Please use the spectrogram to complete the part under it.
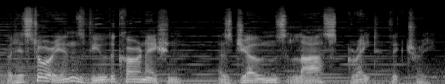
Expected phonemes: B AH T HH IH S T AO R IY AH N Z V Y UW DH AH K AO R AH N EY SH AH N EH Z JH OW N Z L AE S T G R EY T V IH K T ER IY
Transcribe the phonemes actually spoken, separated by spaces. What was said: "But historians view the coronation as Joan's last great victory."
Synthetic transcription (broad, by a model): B AH T HH IH S T AO R IY AH N Z V Y UW DH AH K AO R AH N EY SH AH N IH Z JH OW N Z L AE S T G R EY T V IH K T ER IY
